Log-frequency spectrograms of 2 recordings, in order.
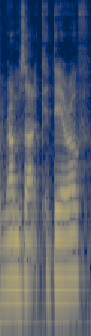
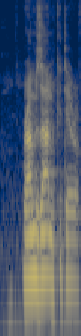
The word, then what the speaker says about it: Ramzan Kadyrov: um this gentleman here ramzak khadirov ramzan khadirov ramzan kadyrov that's how you pronounce it so this this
